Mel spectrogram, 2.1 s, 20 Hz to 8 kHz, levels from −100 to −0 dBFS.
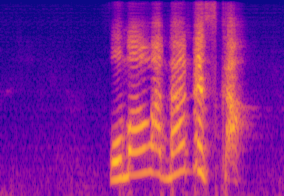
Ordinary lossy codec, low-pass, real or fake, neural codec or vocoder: none; none; fake; codec, 16 kHz, 0.7 kbps, FocalCodec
